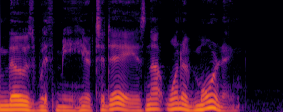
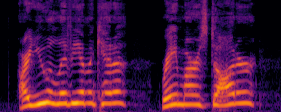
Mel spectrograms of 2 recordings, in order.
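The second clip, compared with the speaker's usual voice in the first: put-on yell, higher and louder; 14 semitones higher, 6 dB louder than usual. Retelling how reporters yelled at a woman arriving: imitating reporters yelling. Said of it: "they're yelling at her".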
